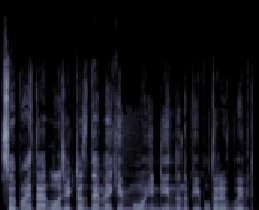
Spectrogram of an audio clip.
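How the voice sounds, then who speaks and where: A man's voice: fairly high pitch, a little fast, a little mellow, no echo. A man hosting a reaction video, commenting with wry, blunt amusement. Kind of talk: casual commentary over a video.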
